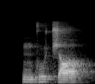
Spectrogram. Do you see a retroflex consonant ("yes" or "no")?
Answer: no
